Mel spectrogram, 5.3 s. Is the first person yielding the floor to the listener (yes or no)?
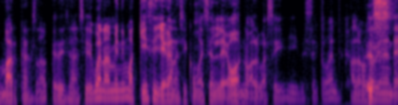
yes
